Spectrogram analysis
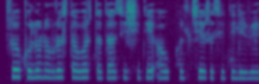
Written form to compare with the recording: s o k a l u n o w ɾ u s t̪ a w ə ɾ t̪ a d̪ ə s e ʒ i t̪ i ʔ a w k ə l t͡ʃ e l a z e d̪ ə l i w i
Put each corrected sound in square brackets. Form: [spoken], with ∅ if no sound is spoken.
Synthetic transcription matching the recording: s o k a l u n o w ɾ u s t̪ a w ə ɾ t̪ a d̪ [ɑ] s e [ʃ] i [d̪] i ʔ a w k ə l t͡ʃ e [ɾ] a [s] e d̪ ə l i w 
